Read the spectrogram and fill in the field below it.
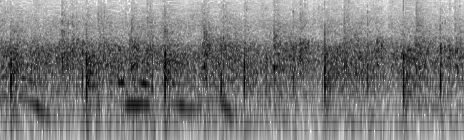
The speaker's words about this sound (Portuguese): Dá um aplauso a Deus uma vez mais.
